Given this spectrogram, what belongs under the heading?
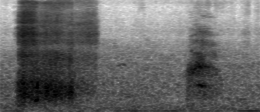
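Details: Adult sneezing after taking a coarse, very sneezy coffee-flavoured snuff (Black Arabica), with snorting beforehand: a strong, breathy sneeze, then a smaller sniff or snort about a second later.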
